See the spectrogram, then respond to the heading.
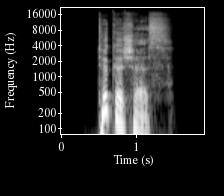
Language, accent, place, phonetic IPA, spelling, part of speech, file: German, Germany, Berlin, [ˈtʏkɪʃəs], tückisches, adjective, De-tückisches.ogg
- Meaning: strong/mixed nominative/accusative neuter singular of tückisch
